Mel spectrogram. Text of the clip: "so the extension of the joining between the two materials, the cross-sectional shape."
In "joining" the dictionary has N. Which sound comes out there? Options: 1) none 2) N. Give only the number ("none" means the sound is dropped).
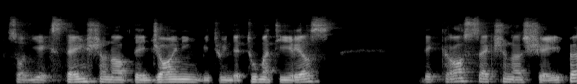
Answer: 2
